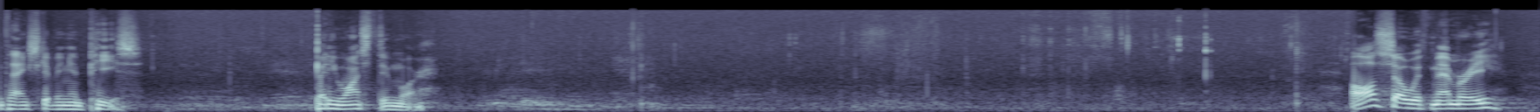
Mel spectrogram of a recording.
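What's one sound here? A man speaks with emphasis through a microphone, pausing between phrases.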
